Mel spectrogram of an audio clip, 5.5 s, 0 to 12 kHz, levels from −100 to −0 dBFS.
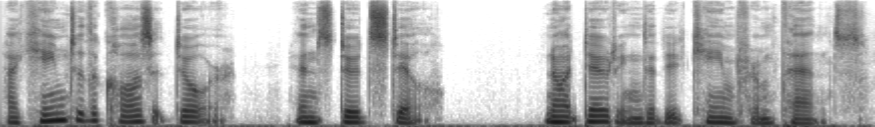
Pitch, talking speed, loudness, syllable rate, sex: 140 Hz, 175 wpm, -21 LUFS, 4.4 syllables/s, male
